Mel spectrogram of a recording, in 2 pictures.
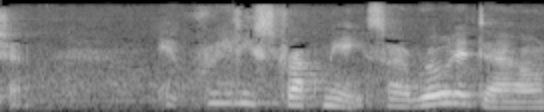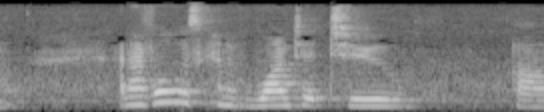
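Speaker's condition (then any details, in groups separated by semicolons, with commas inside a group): No condition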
